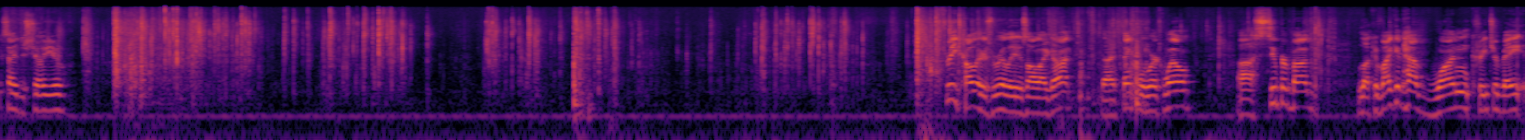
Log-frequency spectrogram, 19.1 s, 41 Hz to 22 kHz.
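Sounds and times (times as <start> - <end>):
plastic packs crinkling: 0.1 - 17.8.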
